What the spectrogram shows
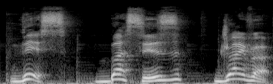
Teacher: Le apostrophe S se prononce is, comme si c'était IZ.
